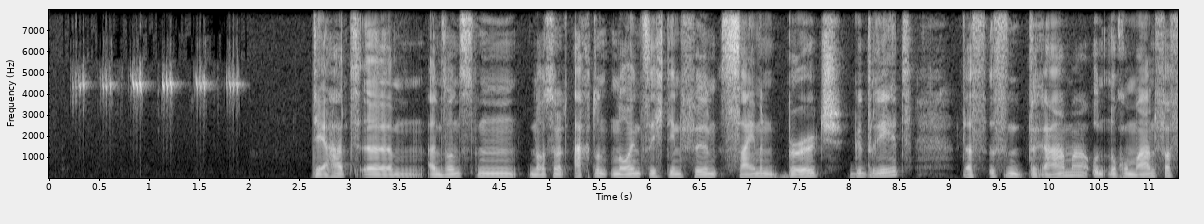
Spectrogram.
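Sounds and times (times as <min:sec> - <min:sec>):
crickets chirping, inserted sound effect: 0:00.2 - 0:02.0
speech: 0:02.6 - 0:11.2.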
